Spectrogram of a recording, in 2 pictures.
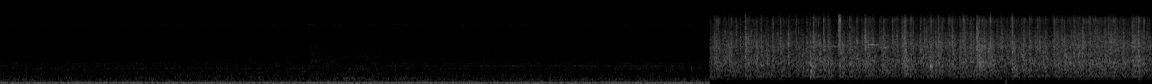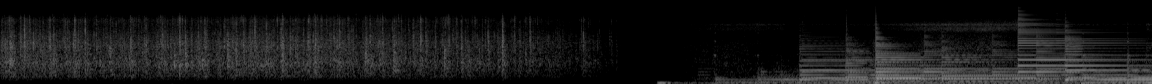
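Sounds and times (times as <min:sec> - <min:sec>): steady rain falling: 0:07.1 - 0:17.9.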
